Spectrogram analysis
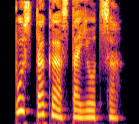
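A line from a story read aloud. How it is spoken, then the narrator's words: Sigh. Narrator (Russian): вздохнула я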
